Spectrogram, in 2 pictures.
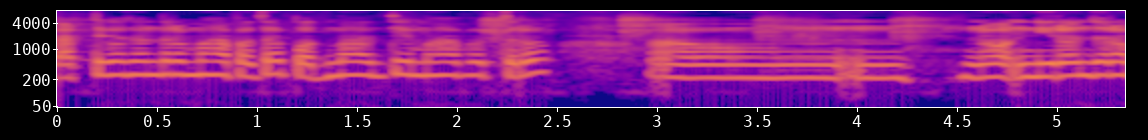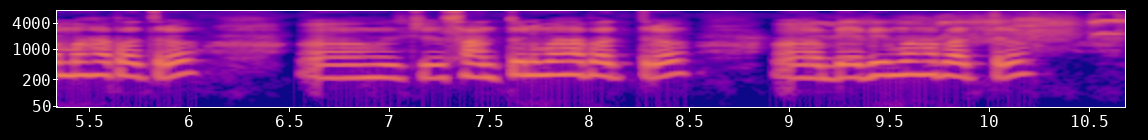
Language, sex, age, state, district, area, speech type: Odia, female, 18-30, Odisha, Balasore, rural, spontaneous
